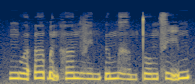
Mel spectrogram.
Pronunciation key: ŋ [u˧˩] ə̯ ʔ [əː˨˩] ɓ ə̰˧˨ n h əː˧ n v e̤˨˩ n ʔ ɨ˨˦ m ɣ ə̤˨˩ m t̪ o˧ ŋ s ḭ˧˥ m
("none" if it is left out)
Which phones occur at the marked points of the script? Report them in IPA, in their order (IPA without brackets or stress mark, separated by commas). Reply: u˧˩, əː˧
